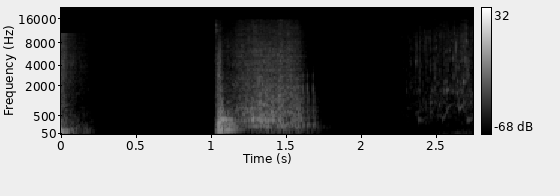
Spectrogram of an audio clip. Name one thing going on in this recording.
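A wooden barrel creaks open.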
